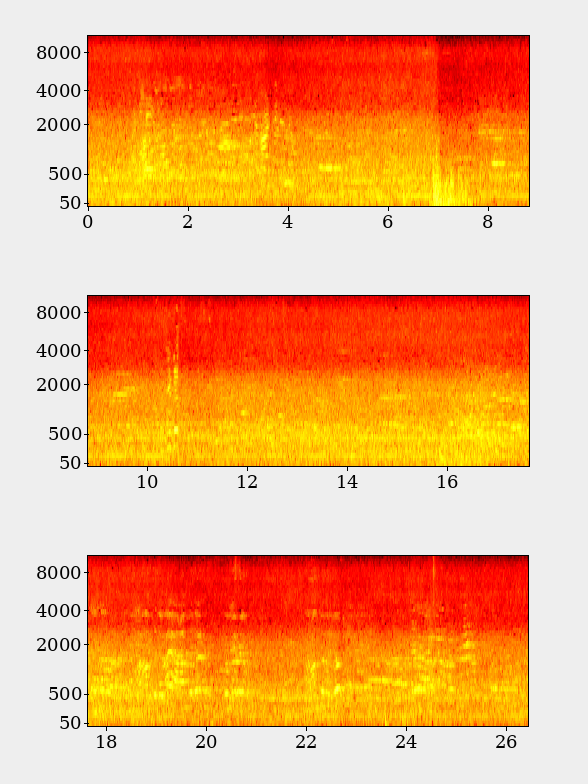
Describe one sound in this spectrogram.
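A crowd of men shouts and chants loudly close by, echoing in a hall.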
